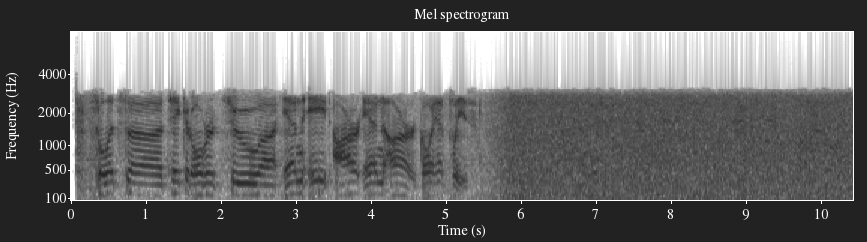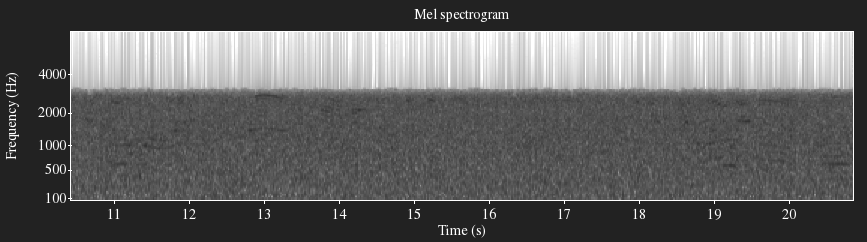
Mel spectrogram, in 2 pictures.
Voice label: Tempo One & D-104 Mic; Kenton, OH.

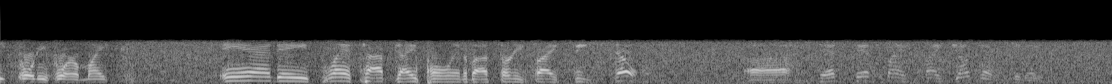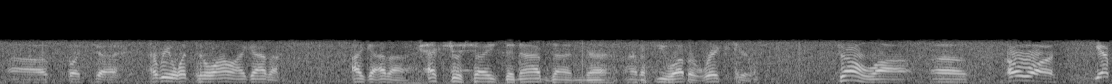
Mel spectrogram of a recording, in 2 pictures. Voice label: Tempo & YD-844 Mic; New Lenox, IL.

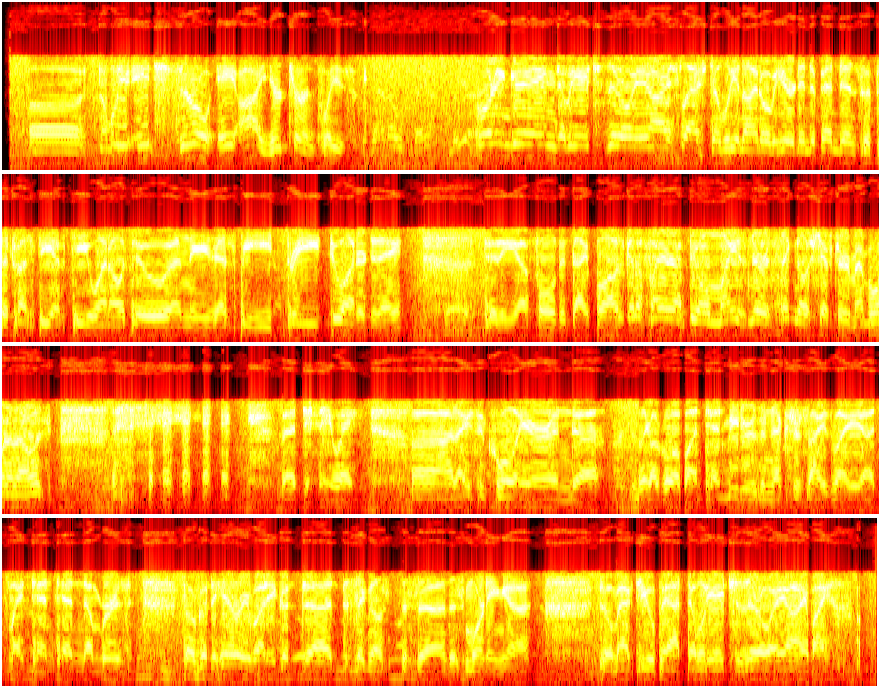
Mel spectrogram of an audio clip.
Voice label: Yaesu FT-102 & SB-200 Amp; Independence, Wi.

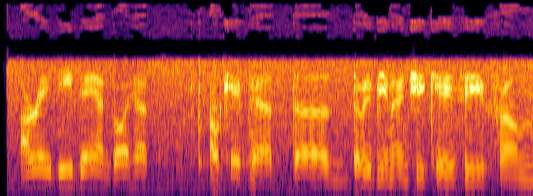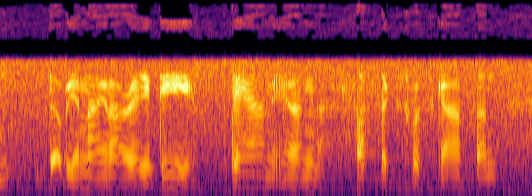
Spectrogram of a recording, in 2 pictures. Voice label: Yaesu FT-101E Shure 444 Mic; Sussex, Wi.

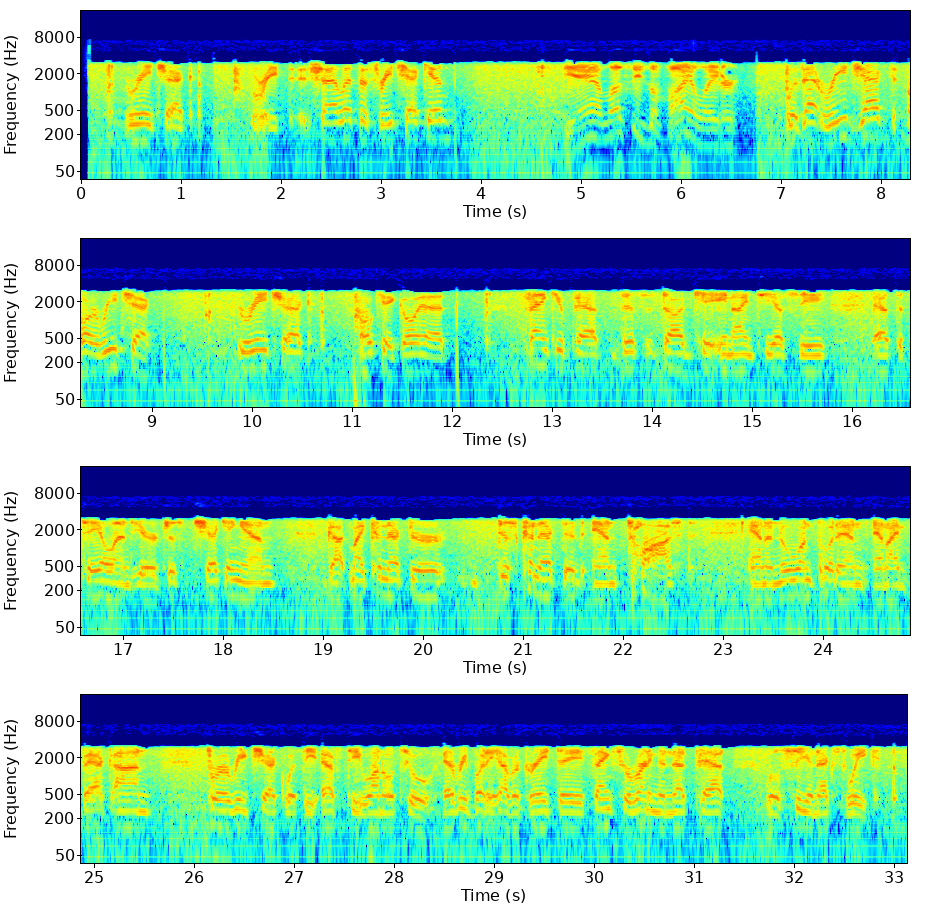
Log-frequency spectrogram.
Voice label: Yaesu FT-102; Caledonia, Wi.

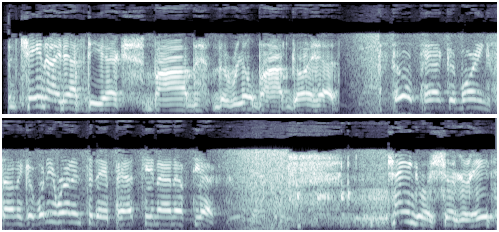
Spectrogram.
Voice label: Kenwood TS-820 Shure 444 Mic; Colgate, Wi.

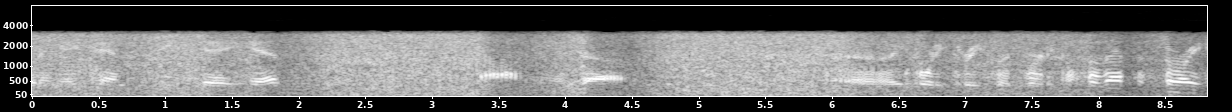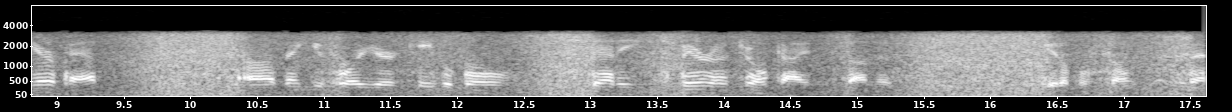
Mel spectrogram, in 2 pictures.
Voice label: Drake C Line Astatic Mic & Palstar Amp; Whitestown, IN.

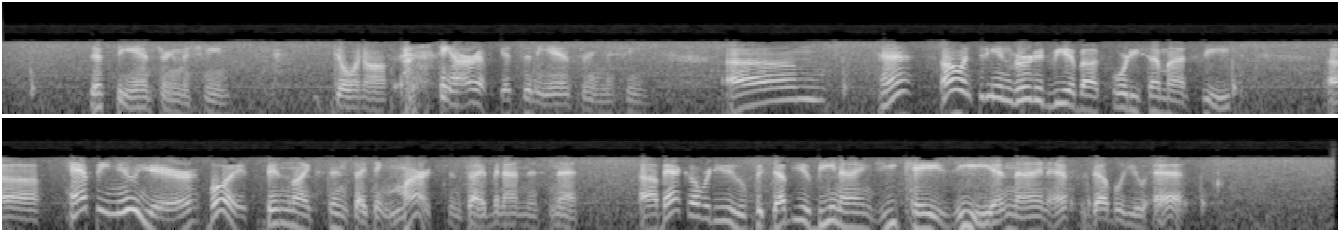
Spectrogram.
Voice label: Tempo One & Heathkit SB-200; Lockport, IL.

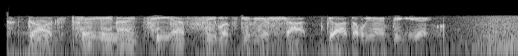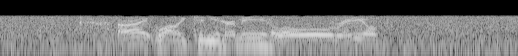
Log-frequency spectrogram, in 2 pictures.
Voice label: Icom 761A & 4-250 Amp; Caledonia, Wi.

